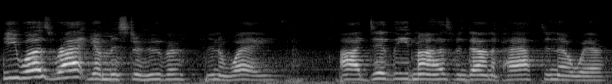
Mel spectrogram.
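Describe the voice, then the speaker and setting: Tough old-guard radical widow, kinda high, sharp voice, looking back, radio play. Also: female voice, moderate pace, low-quality recording. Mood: reflective, bitter. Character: tough, reflective widowed revolutionary woman. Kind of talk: audio drama acting.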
